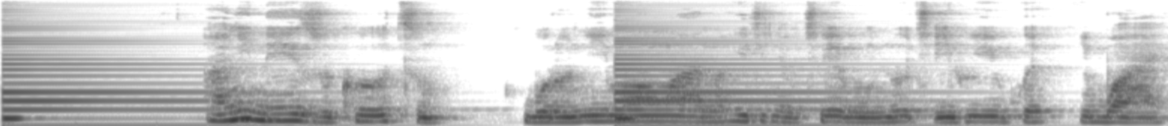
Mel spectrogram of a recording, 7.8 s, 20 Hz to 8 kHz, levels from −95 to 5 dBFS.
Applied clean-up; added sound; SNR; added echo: none; Acoustic guitar; 5 dB; reverberation time 0.5 s.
